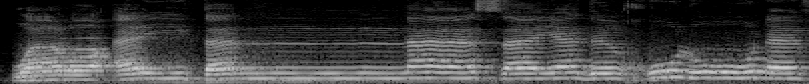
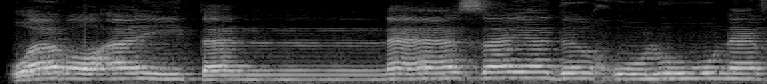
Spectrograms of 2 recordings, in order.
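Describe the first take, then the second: The two takes are said the same way.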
